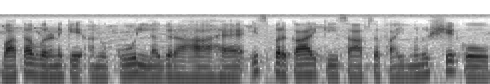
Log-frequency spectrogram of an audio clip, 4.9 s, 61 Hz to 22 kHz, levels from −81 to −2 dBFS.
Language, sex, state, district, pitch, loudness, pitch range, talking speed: Hindi, male, Chandigarh, Chandigarh, 110 Hz, -21 LUFS, 105-120 Hz, 145 wpm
